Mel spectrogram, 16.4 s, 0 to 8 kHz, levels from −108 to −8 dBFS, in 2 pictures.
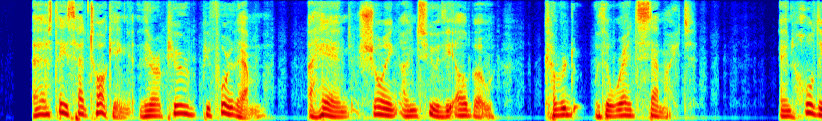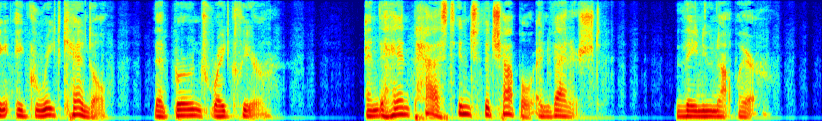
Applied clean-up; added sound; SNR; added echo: none; none; none; none.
